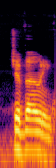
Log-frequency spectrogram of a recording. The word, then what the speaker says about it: Givony: Givony, thank you very much.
